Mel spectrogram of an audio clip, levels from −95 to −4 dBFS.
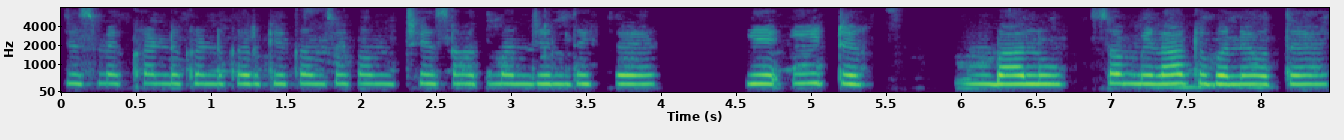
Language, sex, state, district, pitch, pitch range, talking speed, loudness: Hindi, female, Bihar, Gopalganj, 310 Hz, 305-320 Hz, 140 wpm, -29 LUFS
